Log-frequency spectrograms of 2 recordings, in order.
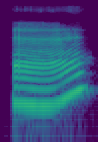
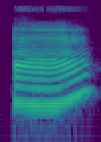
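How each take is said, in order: The two takes are said the same way.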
